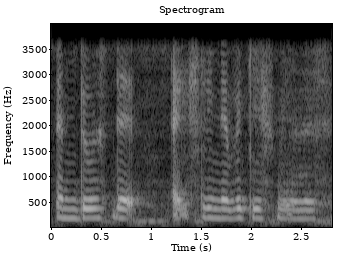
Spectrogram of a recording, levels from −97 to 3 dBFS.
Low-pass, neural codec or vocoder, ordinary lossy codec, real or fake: 3.6 kHz; autoencoder, 48 kHz, 32 numbers a frame, DAC-VAE, trained on Japanese speech; none; fake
